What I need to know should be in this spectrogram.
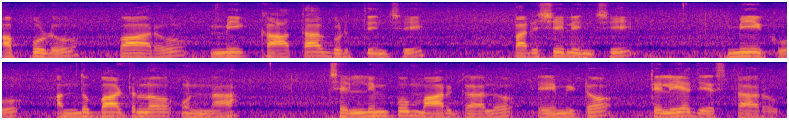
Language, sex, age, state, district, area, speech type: Telugu, male, 18-30, Andhra Pradesh, Kadapa, urban, spontaneous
